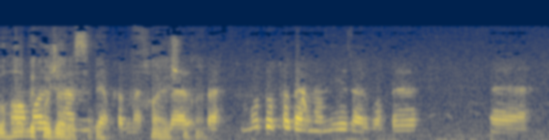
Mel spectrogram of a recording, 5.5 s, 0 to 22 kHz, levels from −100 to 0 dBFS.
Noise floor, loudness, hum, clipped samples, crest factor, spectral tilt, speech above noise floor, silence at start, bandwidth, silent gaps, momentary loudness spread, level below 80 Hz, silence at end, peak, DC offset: -45 dBFS; -19 LUFS; none; under 0.1%; 16 dB; -5 dB/octave; 27 dB; 0 s; 10 kHz; none; 12 LU; -46 dBFS; 0.2 s; -2 dBFS; under 0.1%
